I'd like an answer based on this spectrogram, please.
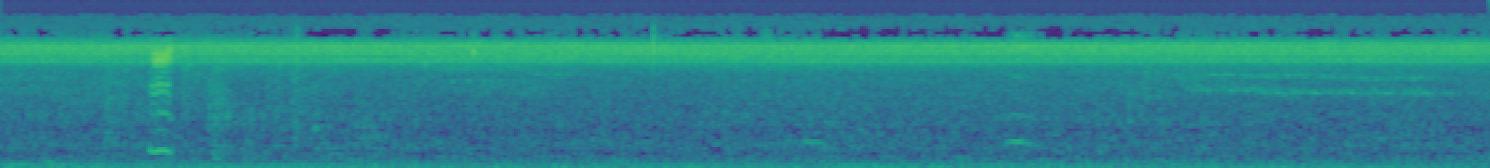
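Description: Steady high-pitched drone of insects, crickets or cicadas, with a low rumble beneath. A brief pitched squeak about a second in, and two faint short chirps later.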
